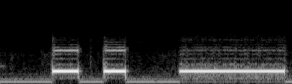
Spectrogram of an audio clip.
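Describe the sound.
Telephone dialing tones as a caller's line connects: two short, bright beeps followed by a long steady tone, all loud over a constant low hum.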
